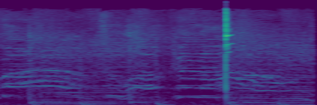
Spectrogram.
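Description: Background hip-hop music with sung vocals, and about one and a half seconds in, one sharp crack of a golf driver striking the ball off the tee.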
